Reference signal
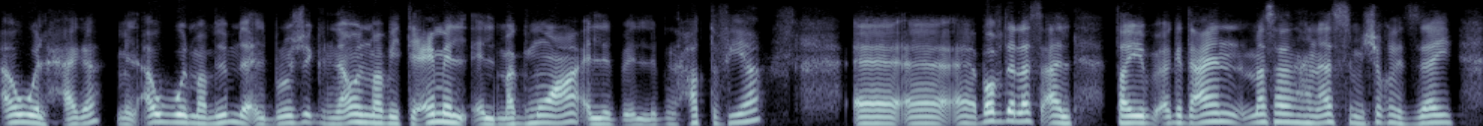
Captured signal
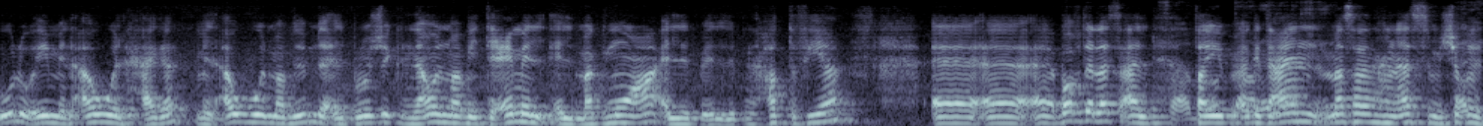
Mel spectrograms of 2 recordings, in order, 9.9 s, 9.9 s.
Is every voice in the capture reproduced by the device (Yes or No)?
No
